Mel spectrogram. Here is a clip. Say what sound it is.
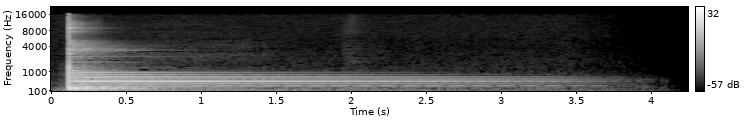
A gong bell sound.
bong, bell, clanging, clang, metalic, metal, steel, gong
